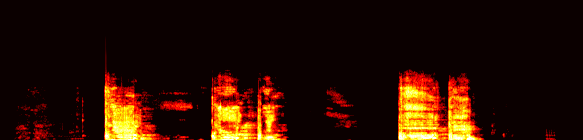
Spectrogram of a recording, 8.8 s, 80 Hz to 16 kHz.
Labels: {"expert_labels": [{"quality": "good", "cough_type": "dry", "dyspnea": false, "wheezing": false, "stridor": false, "choking": false, "congestion": false, "nothing": true, "diagnosis": "COVID-19", "severity": "unknown"}], "age": 56, "gender": "female", "respiratory_condition": false, "fever_muscle_pain": false, "status": "symptomatic"}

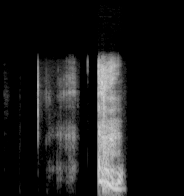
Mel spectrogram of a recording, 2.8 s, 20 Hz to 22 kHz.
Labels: {"expert_labels": [{"quality": "good", "cough_type": "wet", "dyspnea": false, "wheezing": false, "stridor": false, "choking": false, "congestion": false, "nothing": false, "diagnosis": "healthy cough", "severity": "pseudocough/healthy cough"}], "age": 37, "gender": "male", "respiratory_condition": true, "fever_muscle_pain": false, "status": "healthy"}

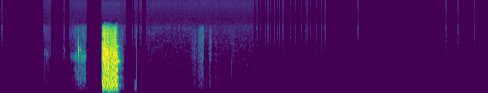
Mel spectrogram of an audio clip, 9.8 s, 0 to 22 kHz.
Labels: {"expert_labels": [{"quality": "poor", "cough_type": "unknown", "dyspnea": false, "wheezing": false, "stridor": false, "choking": false, "congestion": false, "nothing": true, "diagnosis": "healthy cough", "severity": "pseudocough/healthy cough"}], "age": 20, "gender": "female", "respiratory_condition": false, "fever_muscle_pain": true, "status": "symptomatic"}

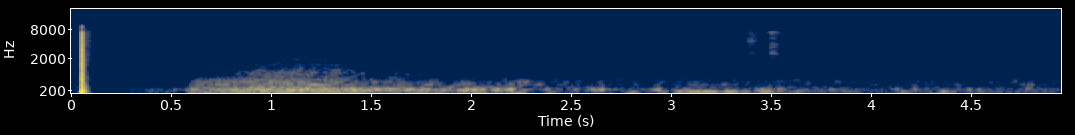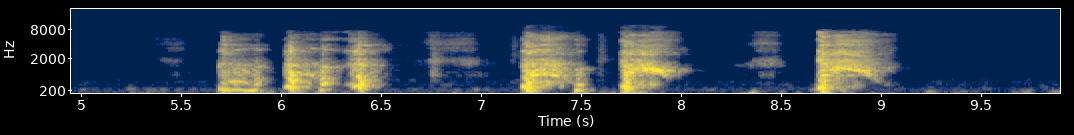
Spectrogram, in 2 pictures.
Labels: {"expert_labels": [{"quality": "ok", "cough_type": "dry", "dyspnea": false, "wheezing": false, "stridor": false, "choking": false, "congestion": false, "nothing": true, "diagnosis": "upper respiratory tract infection", "severity": "mild"}], "age": 57, "gender": "female", "respiratory_condition": false, "fever_muscle_pain": false, "status": "healthy"}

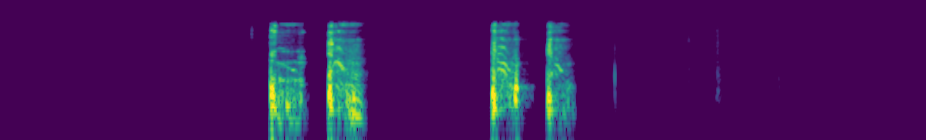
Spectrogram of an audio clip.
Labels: {"expert_labels": [{"quality": "good", "cough_type": "wet", "dyspnea": false, "wheezing": true, "stridor": false, "choking": false, "congestion": false, "nothing": false, "diagnosis": "lower respiratory tract infection", "severity": "mild"}]}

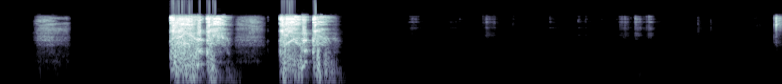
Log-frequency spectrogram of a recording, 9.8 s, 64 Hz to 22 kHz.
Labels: {"expert_labels": [{"quality": "ok", "cough_type": "wet", "dyspnea": false, "wheezing": false, "stridor": false, "choking": false, "congestion": false, "nothing": true, "diagnosis": "lower respiratory tract infection", "severity": "mild"}], "age": 38, "gender": "male", "respiratory_condition": true, "fever_muscle_pain": false, "status": "symptomatic"}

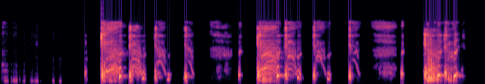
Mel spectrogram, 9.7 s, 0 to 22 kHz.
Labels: {"expert_labels": [{"quality": "ok", "cough_type": "wet", "dyspnea": false, "wheezing": false, "stridor": false, "choking": false, "congestion": false, "nothing": true, "diagnosis": "lower respiratory tract infection", "severity": "mild"}], "age": 42, "gender": "female", "respiratory_condition": true, "fever_muscle_pain": false, "status": "healthy"}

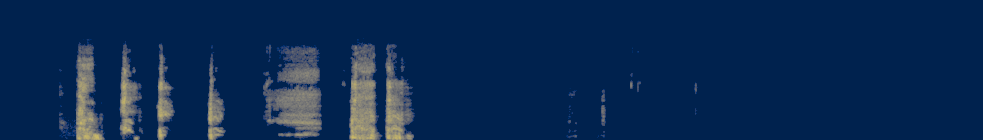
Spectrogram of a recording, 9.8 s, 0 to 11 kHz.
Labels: {"expert_labels": [{"quality": "good", "cough_type": "wet", "dyspnea": false, "wheezing": false, "stridor": false, "choking": false, "congestion": false, "nothing": true, "diagnosis": "upper respiratory tract infection", "severity": "mild"}], "age": 30, "gender": "male", "respiratory_condition": false, "fever_muscle_pain": false, "status": "symptomatic"}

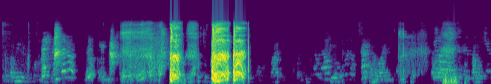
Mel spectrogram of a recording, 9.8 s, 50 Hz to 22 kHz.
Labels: {"expert_labels": [{"quality": "ok", "cough_type": "wet", "dyspnea": true, "wheezing": false, "stridor": false, "choking": false, "congestion": false, "nothing": false, "diagnosis": "lower respiratory tract infection", "severity": "mild"}], "age": 18, "gender": "male", "respiratory_condition": false, "fever_muscle_pain": false, "status": "symptomatic"}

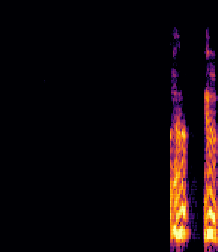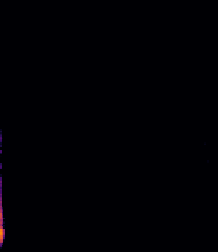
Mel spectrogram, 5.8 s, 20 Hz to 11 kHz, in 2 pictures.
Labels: {"expert_labels": [{"quality": "no cough present", "dyspnea": false, "wheezing": false, "stridor": false, "choking": false, "congestion": false, "nothing": false}], "age": 33, "gender": "female", "respiratory_condition": false, "fever_muscle_pain": false, "status": "COVID-19"}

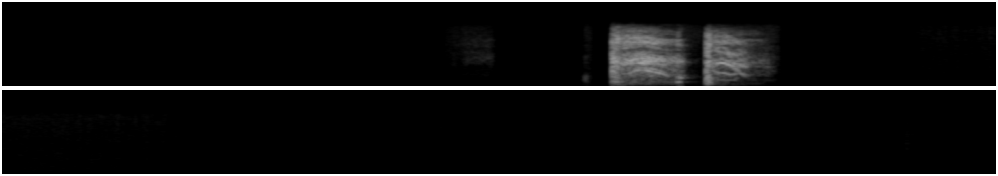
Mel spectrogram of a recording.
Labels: {"expert_labels": [{"quality": "good", "cough_type": "wet", "dyspnea": false, "wheezing": false, "stridor": false, "choking": false, "congestion": false, "nothing": true, "diagnosis": "healthy cough", "severity": "pseudocough/healthy cough"}], "gender": "male", "respiratory_condition": false, "fever_muscle_pain": false, "status": "symptomatic"}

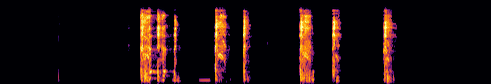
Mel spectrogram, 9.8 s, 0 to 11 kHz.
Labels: {"expert_labels": [{"quality": "good", "cough_type": "dry", "dyspnea": false, "wheezing": false, "stridor": false, "choking": false, "congestion": false, "nothing": true, "diagnosis": "COVID-19", "severity": "mild"}], "age": 19, "gender": "male", "respiratory_condition": false, "fever_muscle_pain": false, "status": "symptomatic"}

